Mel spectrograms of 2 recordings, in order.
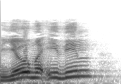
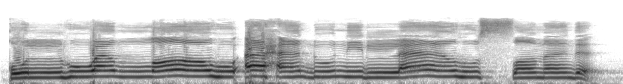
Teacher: nun yang dibaca dengan harokat kasrah manakala kita menemukan huruf yang berharokat tanwin bertemu dengan hamzah wasal. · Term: nun wiqayah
